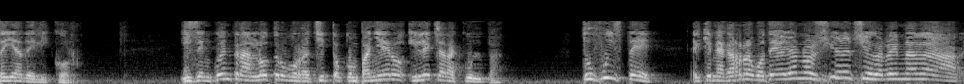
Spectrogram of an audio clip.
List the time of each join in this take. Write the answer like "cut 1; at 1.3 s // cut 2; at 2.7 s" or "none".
none

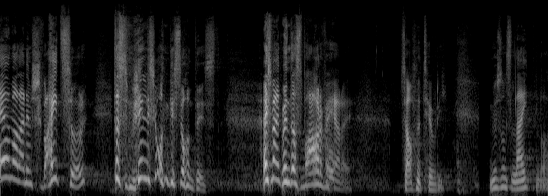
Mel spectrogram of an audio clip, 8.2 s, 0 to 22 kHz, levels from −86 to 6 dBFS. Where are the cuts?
cut 1; at 4.2 s // cut 2; at 5.8 s // cut 3; at 7.2 s

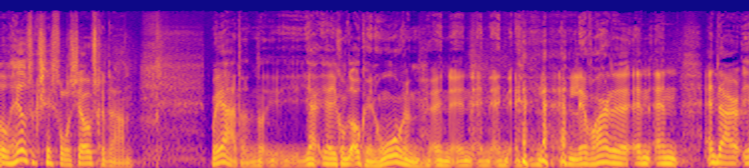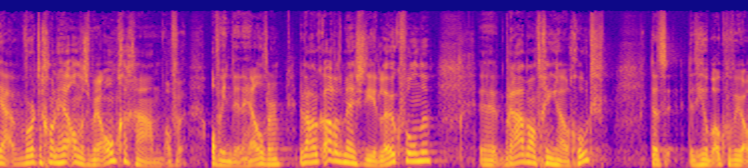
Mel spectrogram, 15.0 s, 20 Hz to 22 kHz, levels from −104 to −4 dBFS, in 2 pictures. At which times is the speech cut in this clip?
none

